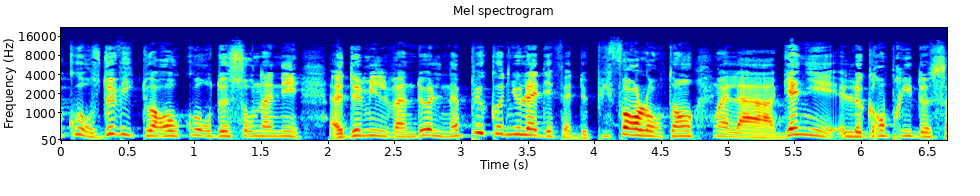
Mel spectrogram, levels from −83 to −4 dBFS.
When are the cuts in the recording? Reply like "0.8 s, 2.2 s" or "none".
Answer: 4.9 s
